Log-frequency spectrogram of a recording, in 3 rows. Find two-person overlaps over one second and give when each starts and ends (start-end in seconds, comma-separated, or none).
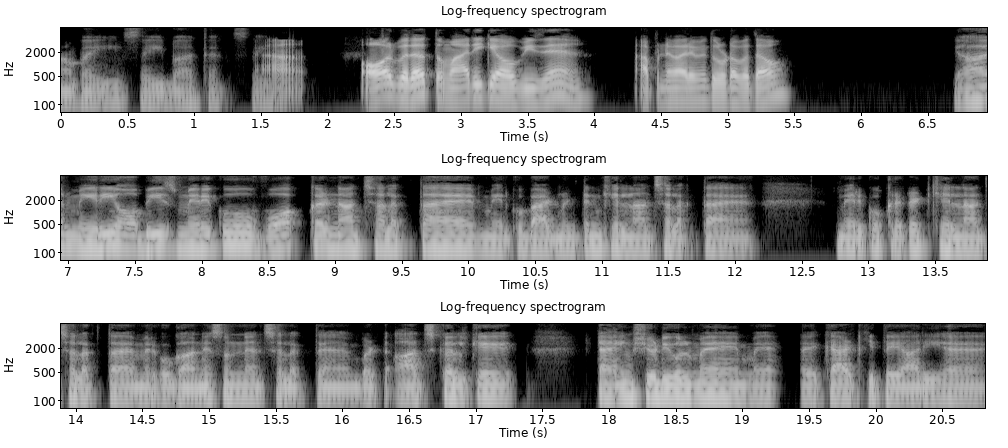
none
